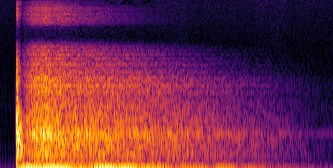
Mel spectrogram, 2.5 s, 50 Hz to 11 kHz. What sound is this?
industrial low clap08
industrial low clap
clap, industrial, low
